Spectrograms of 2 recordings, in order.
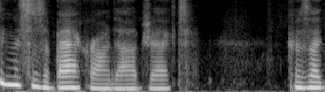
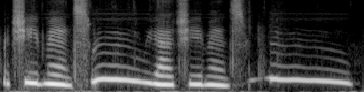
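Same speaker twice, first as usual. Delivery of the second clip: high, loud whooping celebration; excited cheering; 6 dB louder, slower than usual. Real, not acted. Cheering over unlocked achievements.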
